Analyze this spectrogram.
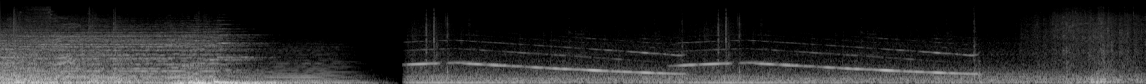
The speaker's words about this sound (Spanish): Una ambulancia regresando del frente. A bordo, un soldado con una bala en el abdomen.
